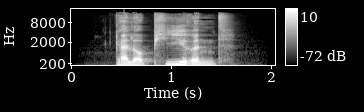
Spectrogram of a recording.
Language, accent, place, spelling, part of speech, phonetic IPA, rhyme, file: German, Germany, Berlin, galoppierend, verb, [ɡalɔˈpiːʁənt], -iːʁənt, De-galoppierend.ogg
- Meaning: present participle of galoppieren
